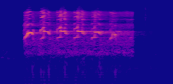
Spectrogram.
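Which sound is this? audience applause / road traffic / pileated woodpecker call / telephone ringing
pileated woodpecker call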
